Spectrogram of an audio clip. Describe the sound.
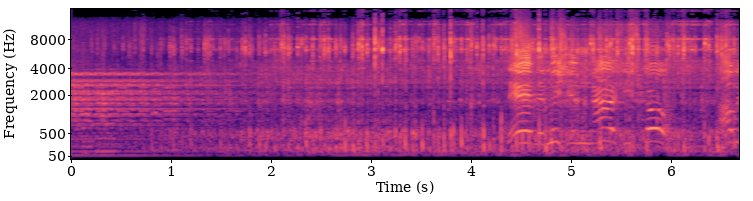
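A six-horse artillery team clops along steadily, hooves pounding in a dense rolling rhythm with a low rumble beneath, while voices call out over the din toward the end.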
